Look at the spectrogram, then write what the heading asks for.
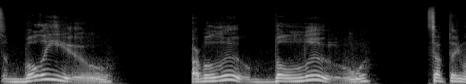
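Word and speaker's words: Beaulieu: likely absolutely true and she says that it's French and that I should be pronouncing it bully you or Bou.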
